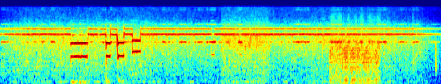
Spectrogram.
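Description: Electronic sound effect for a production-company logo: a steady high, ringing tone held throughout, with a few quick pitched beeps about a second in.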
